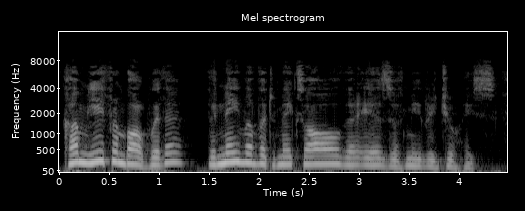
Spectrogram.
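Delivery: high, loud delighted questions; excited joy. A narrator's reading. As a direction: pour out her joy at home news. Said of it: "she cries".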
